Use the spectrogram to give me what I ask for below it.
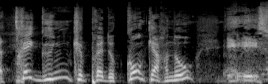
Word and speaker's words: Trégunc: Pardon, ça s'écrit T-R-E-G-U-N-C. Moi, je lis Trégunc. Bah oui, tu dis Trégunc, oui.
